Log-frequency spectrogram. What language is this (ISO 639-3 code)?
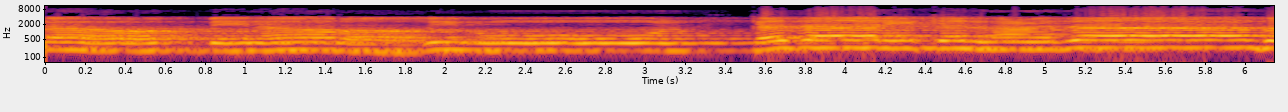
ara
